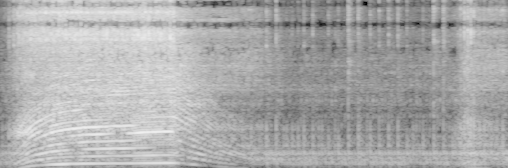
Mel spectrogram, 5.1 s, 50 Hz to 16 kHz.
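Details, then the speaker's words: Roughly 30-year-old Mantis two-stroke tiller revived after sitting 10 years: revs high and crisp, then drops cleanly to a steady fast-ticking idle; idle still needs slight adjustment but it runs great. "That thing idles for a while, okay? And it runs great."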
